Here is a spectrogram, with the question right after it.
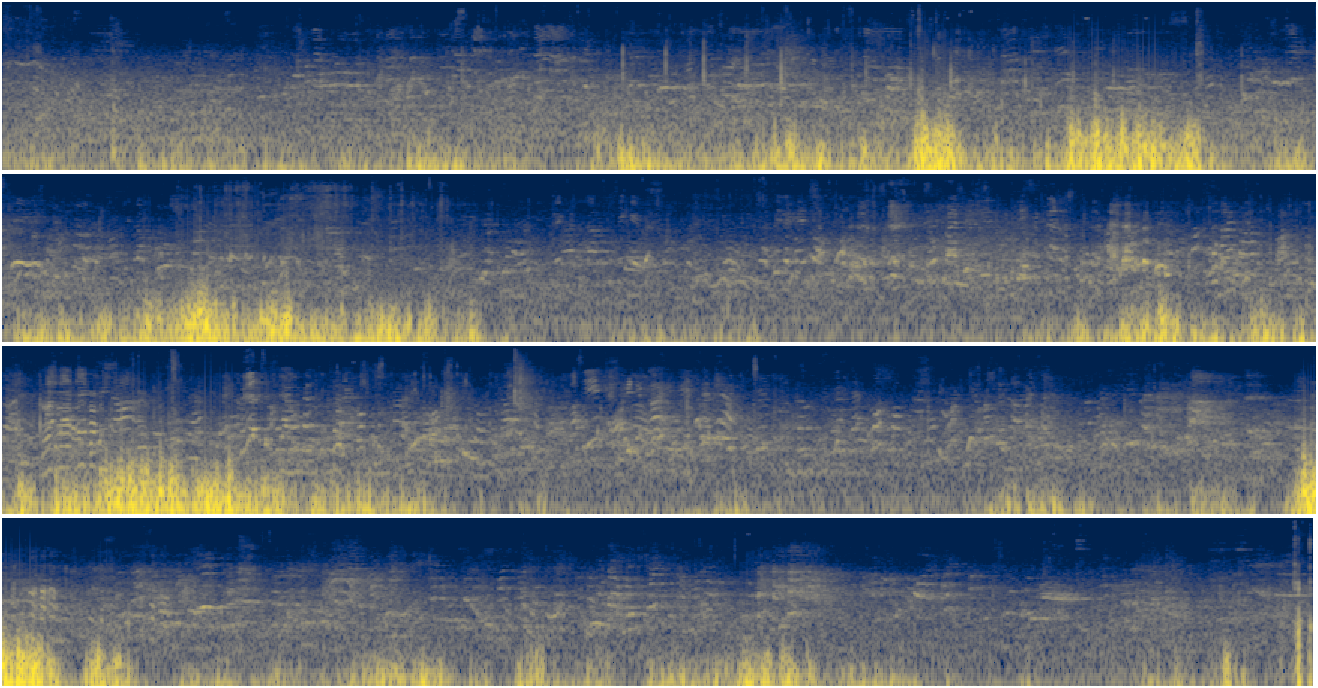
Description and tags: promenading at a shopping street in switzerland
